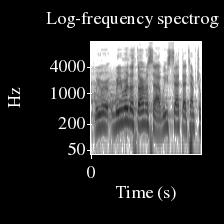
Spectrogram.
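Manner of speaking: loud, triumphant testimony; rousing declaration. Real, not acted. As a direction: proclaim it loudly to the congregation.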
